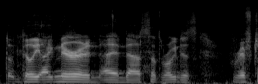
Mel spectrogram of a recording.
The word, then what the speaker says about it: Eichner: But then also we have Billy, how do you Billy pronounce this? Eichner.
